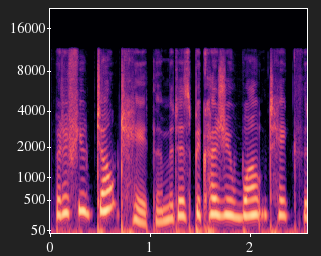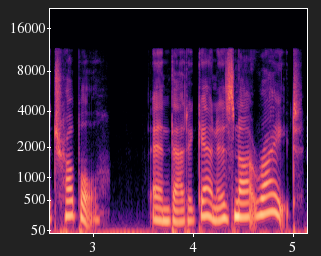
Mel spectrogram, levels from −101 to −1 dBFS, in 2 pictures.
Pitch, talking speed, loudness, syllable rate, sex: 230 Hz, 235 wpm, -17 LUFS, 5.2 syllables/s, female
